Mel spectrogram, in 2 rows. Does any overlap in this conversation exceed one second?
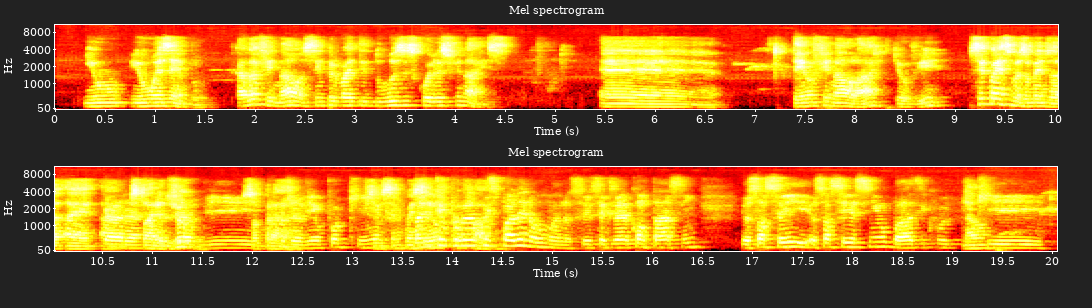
Yes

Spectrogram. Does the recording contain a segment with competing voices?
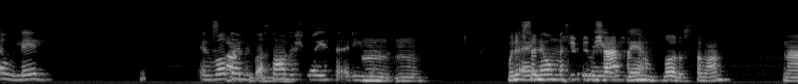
Yes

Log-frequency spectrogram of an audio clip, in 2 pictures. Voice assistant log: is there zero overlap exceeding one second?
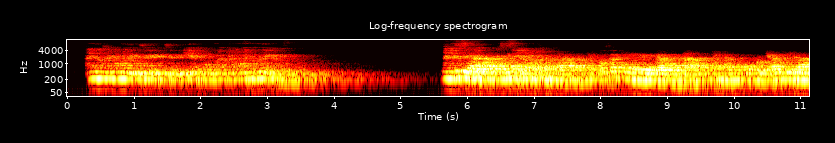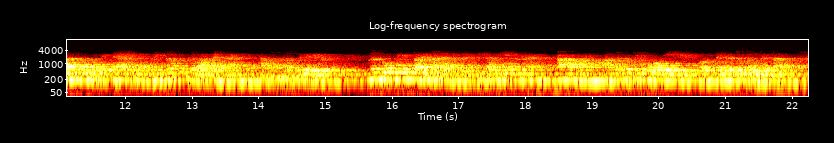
No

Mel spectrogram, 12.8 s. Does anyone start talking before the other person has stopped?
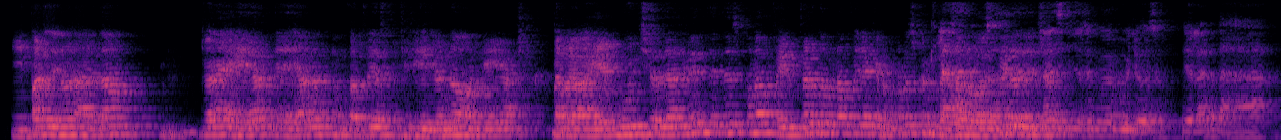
Yes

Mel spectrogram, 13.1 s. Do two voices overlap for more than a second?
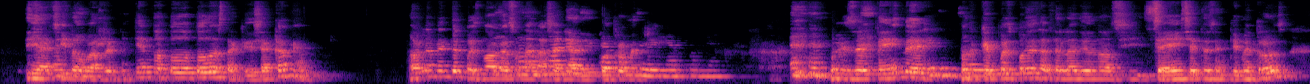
Yes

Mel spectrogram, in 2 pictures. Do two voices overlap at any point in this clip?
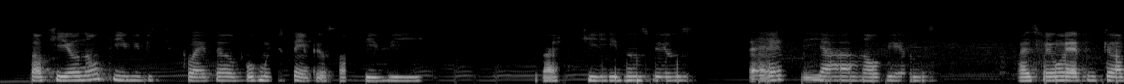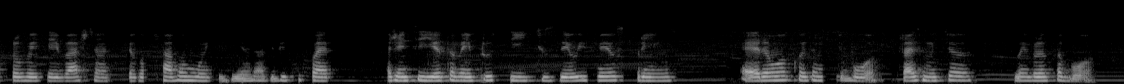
No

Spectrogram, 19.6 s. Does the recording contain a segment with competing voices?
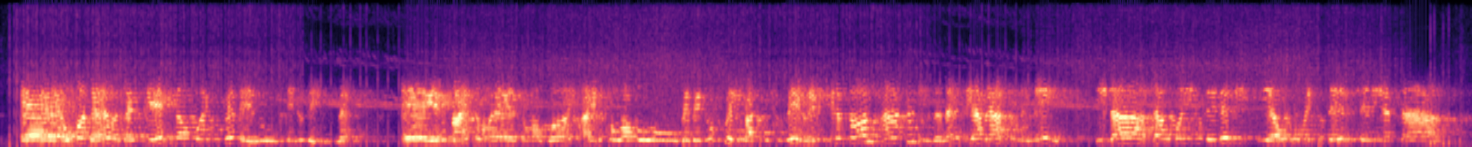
No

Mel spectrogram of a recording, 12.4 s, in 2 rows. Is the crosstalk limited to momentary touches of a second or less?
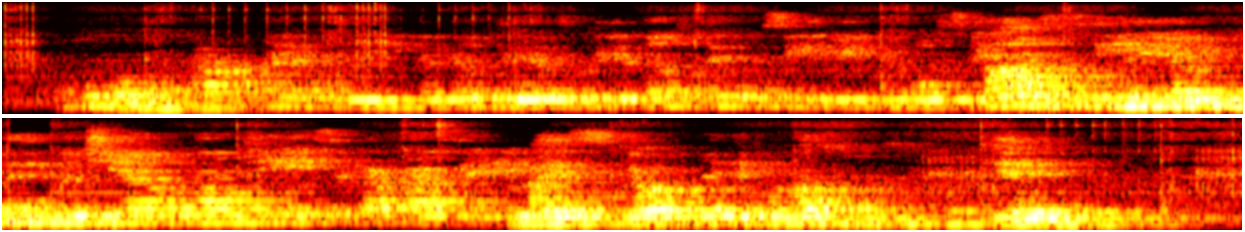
No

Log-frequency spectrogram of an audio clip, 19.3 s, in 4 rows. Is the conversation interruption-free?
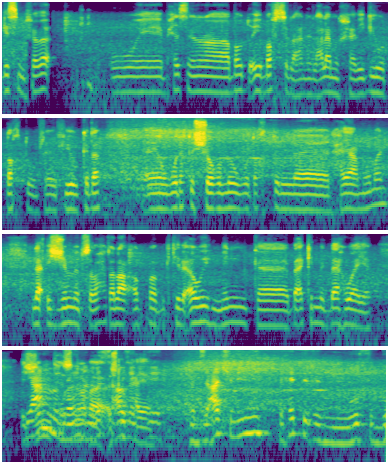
No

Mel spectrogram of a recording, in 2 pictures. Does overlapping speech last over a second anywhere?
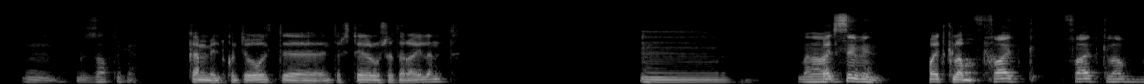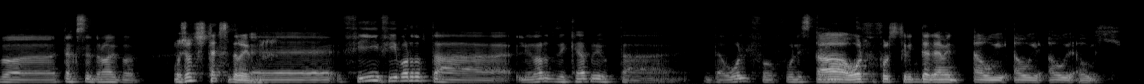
No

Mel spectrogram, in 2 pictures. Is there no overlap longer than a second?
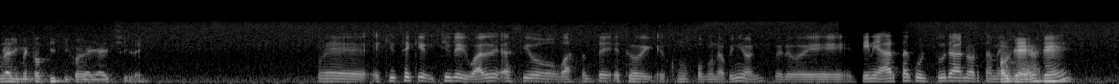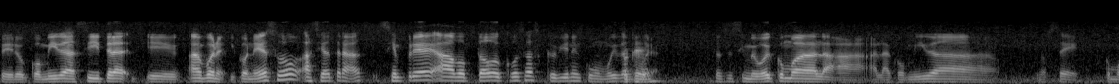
Yes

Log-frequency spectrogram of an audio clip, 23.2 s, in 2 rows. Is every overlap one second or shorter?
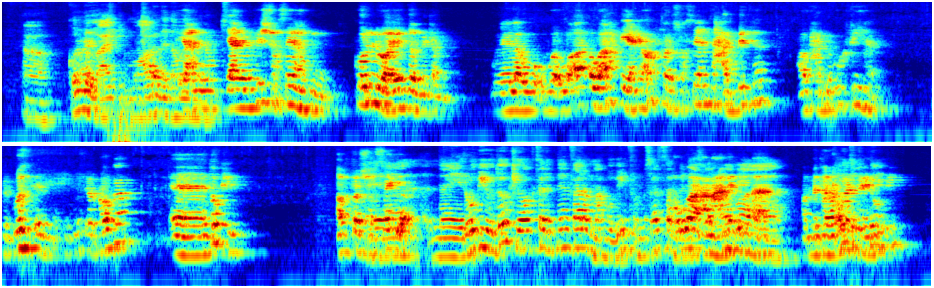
No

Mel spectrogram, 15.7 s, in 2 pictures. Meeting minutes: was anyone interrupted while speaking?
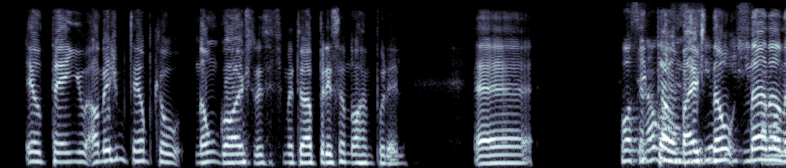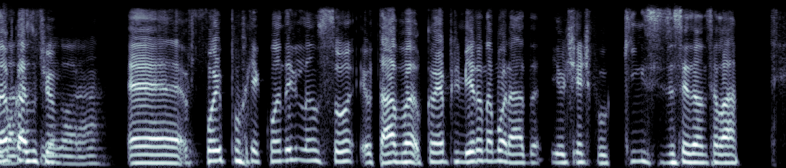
Yes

